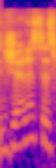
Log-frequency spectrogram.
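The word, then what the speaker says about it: Genasys: LA County Fire mentioned this one too the Genesis protect app and that's spelled g n a s y s protect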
